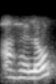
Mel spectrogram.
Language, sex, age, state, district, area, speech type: Malayalam, male, 18-30, Kerala, Kozhikode, urban, conversation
